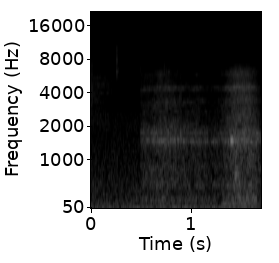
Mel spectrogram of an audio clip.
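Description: Heavy breath rushes close into a microphone, one long exhale followed by another louder puff, with no talking.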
